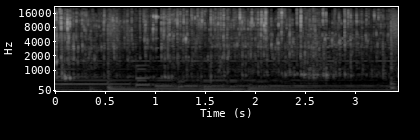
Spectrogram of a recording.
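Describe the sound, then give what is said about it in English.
Red wine poured steadily into a glass, a continuous gurgling stream whose pitch climbs in small steps as the glass fills, with no one speaking. “I think a glass of beautiful red wine will do.”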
